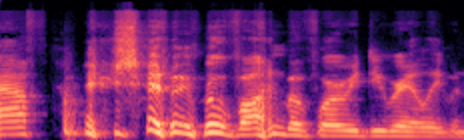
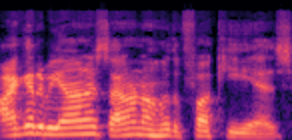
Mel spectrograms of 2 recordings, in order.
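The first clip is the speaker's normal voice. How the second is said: plain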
